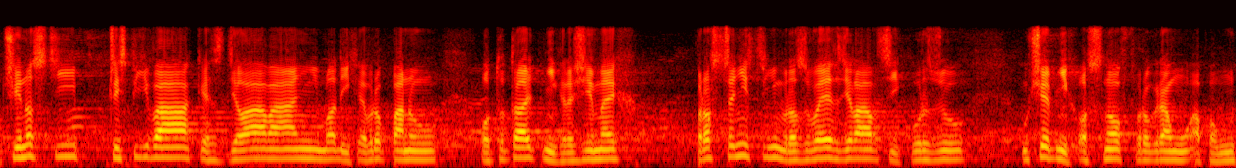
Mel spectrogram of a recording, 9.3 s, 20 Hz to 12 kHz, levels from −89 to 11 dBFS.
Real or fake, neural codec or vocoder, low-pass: real; none; 7.2 kHz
